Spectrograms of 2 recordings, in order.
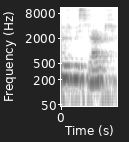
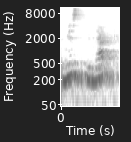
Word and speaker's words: Lluís Llach: J'ai même forgé ma bonne prononciation du catalan avec son nom, parce qu'il y a le double L, qui n'est pas tout à fait un Y espagnol, comme le Louis Slage.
